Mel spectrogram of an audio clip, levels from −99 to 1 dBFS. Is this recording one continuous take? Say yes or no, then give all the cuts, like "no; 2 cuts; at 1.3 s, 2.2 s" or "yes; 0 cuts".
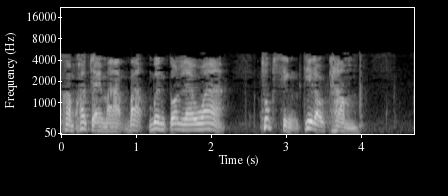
yes; 0 cuts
